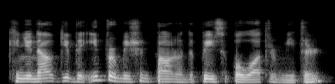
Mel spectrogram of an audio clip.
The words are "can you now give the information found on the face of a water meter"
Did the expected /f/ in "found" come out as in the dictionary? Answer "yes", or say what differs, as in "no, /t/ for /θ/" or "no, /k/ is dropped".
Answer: no, /p/ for /f/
